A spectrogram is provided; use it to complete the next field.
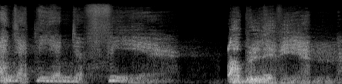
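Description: In a put-on character voice, a man talks at a fairly slow pace with a raspy, fairly high pitch. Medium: tutorial demo. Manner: creepy.

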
